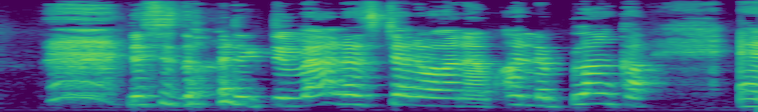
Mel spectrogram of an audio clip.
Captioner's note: laughs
